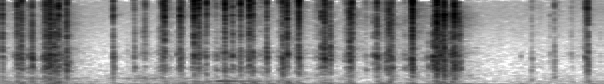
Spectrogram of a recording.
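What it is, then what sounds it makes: Bamboo slat box. Long nails scratch along the ridged slats of a small hollow bamboo slat box and tap on them. The result is a rapid run of dry, bright clicks and scratchy rasps with almost no ring, over a soft, low rumble.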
